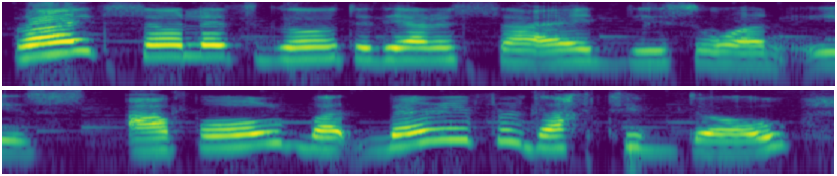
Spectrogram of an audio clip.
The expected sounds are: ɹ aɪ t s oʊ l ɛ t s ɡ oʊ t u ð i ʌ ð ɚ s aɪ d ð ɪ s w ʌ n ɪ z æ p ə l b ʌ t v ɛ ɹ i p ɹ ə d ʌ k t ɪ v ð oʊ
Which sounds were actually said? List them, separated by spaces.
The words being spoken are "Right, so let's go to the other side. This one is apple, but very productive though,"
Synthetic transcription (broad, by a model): ɹ aɪ t s oʊ l ɛ t s ɡ oʊ t u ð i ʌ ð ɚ s aɪ d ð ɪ s w ʌ n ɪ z æ p ə l b ʌ t v ɛ ɹ i p ɹ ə d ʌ k t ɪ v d oʊ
